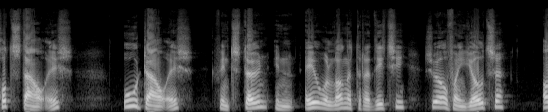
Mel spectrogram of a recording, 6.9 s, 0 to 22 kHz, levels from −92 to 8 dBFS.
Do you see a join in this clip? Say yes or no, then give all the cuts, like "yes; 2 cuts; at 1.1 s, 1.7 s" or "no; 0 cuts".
no; 0 cuts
